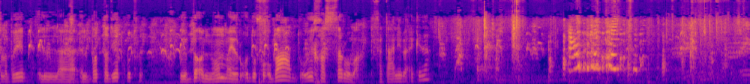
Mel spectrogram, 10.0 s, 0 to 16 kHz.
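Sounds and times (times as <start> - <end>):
duck squawking harshly: 5.8 - 10.0.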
